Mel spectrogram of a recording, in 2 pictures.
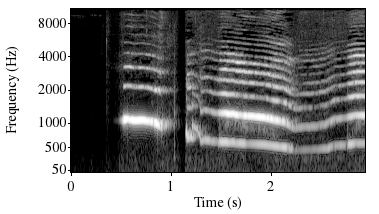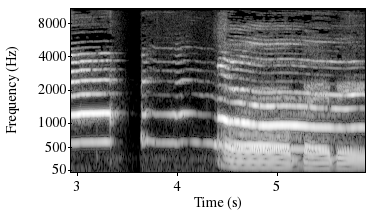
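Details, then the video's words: Ten-week-old female Husky puppy left at home while her companion dog went to the dog park, complaining with drawn-out wavering howls and whines, several separate rising and falling cries; a person softly tells her not to cry. "Husky puppy is sad, her friend wend to the dog park."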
